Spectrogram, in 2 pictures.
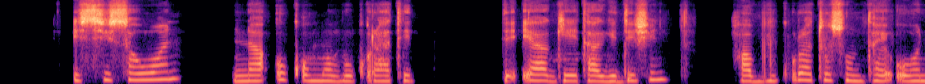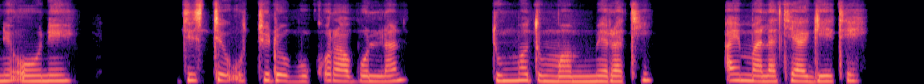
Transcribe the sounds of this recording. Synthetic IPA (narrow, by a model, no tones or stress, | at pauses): ʔɪsːɪsɐwːɐnː | aːʔʊkʼɔmːɔbʊkʼːʊɾaːt̪ɪ | d̪̥ɛʔɪjaːɡe̞ːt̪aːɡɪd̪ɪʃɪn | hɐbʊkʼʊɾɐt̪ʊsʊnt̪ːɐjʔo̞ːnɪʔo̞ːneː | d̪ɪst̪ːɛʔʊ̰t̪ːɪd̪ɔbʊkʼːʊɾaːbɔlːɐn | d̪̥ʊmːɐd̪ʊmːɐmɛɾɐt̪ʰɪ | ɐjmɐlɐt̪ɪjaːɡe̞ːt̪ʰeː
